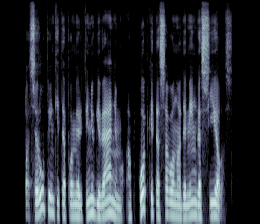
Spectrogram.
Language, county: Lithuanian, Klaipėda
